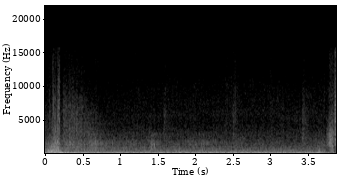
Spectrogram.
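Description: Tank tracks clatter over dirt.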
